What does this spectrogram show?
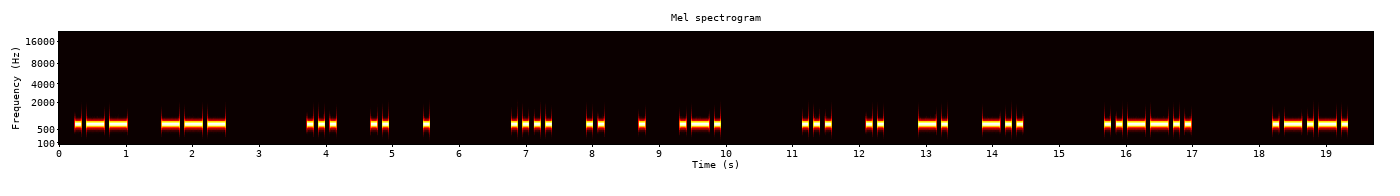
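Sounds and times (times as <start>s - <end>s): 
CW Morse code beeps: 0.4s - 1.0s, 1.6s - 2.5s, 3.8s - 4.2s, 6.8s - 8.1s, 8.7s - 10.0s, 11.2s - 14.5s, 15.7s - 17.0s, 18.2s - 19.4s.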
